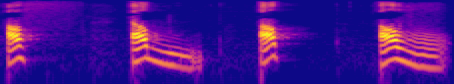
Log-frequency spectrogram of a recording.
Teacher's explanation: هذه الأربعة فيها انحصار للصوت بين اللسان والحنك الأعلى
